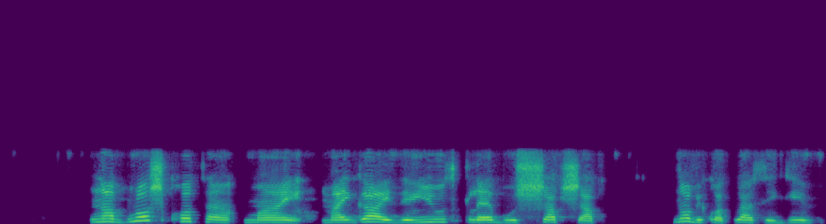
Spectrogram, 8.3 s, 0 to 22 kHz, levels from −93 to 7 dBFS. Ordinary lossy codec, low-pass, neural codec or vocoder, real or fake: none; 7.2 kHz; codec, 16 kHz in and 24 kHz out, 1 kbps, XY-Tokenizer; fake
